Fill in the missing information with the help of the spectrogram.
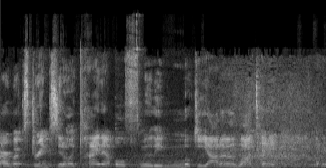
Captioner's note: audience laughter; laughter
